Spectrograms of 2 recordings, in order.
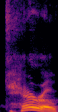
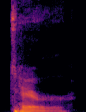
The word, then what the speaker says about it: tarot: how would you spell Terror artero tarot is it Terror like Terror car that's a deck of them Terror cards or tarot cards doesn't rip uh no tarot t-a-r OT the t is silent it's looking to rot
